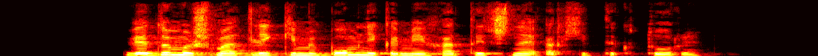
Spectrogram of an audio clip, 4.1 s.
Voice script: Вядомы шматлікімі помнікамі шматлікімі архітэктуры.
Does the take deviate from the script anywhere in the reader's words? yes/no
yes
